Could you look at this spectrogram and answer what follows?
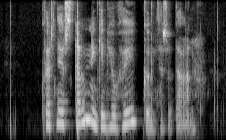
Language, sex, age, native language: Icelandic, female, 30-39, Icelandic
